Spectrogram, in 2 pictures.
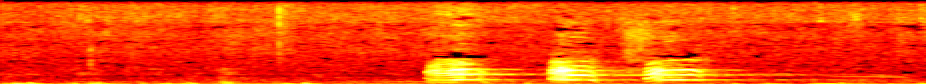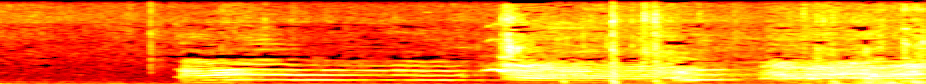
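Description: Beagles baying while running a rabbit: three short yelps, then a longer drawn-out bawl about four seconds in, and several hounds giving tongue together near the end.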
